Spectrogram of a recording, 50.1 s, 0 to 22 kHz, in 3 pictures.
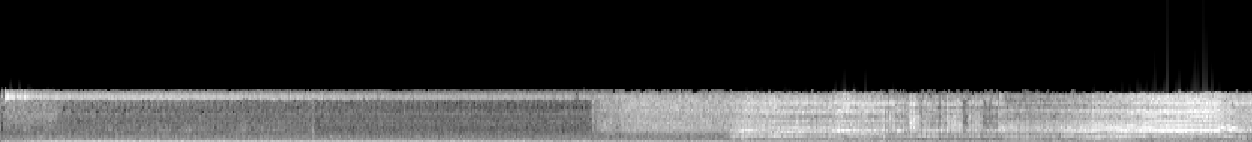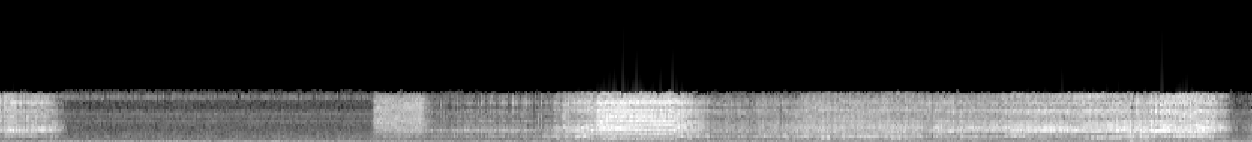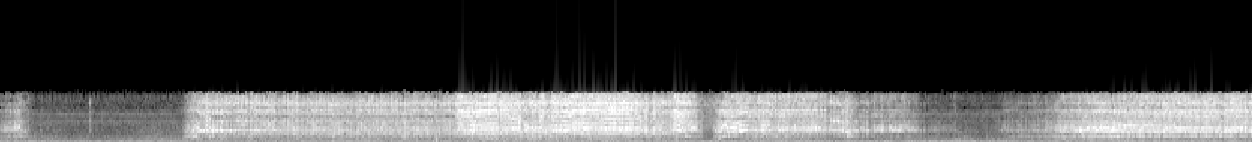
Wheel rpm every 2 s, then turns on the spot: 20, 10, 0, 0, 50, 170, 100, 150, 60, 0, 10, 70, 150, 70, 90, 120, 30, 50, 190, 200, 190, 150, 70, 70, 150.
none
